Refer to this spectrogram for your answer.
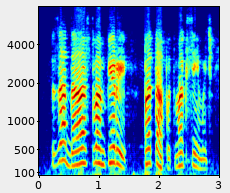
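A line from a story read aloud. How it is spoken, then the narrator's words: Grumbling. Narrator (Russian): ворчала Марьюшка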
